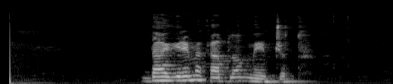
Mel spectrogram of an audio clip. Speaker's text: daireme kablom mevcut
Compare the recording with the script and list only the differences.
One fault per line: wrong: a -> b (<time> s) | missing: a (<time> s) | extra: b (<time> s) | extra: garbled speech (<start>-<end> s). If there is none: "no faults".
no faults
